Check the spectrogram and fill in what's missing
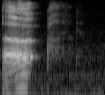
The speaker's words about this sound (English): I don't know why I drink these, acting like I'm not gonna burp.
